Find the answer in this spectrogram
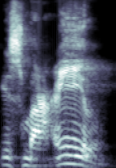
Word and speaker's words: Ismail: They will tell you not Sumaila, that's Ismail. And this is our culturalization.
